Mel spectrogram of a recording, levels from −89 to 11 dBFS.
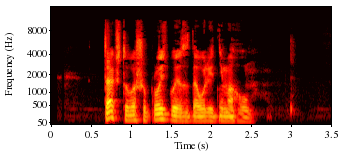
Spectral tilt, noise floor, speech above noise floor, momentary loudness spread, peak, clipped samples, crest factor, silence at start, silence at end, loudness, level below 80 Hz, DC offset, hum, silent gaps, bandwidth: -4.5 dB/octave; -63 dBFS; 40 dB; 12 LU; 0 dBFS; under 0.1%; 24 dB; 0.65 s; 1 s; -23 LUFS; -56 dBFS; under 0.1%; none; none; 11.5 kHz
